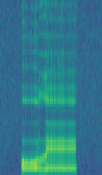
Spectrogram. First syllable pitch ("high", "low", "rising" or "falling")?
falling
